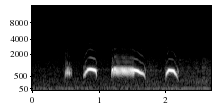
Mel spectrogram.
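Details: Spotted dove calling to lure and stimulate wild doves, a full sequence of calling, urging and cooing styles: a short note, then arched mellow coos and one long sustained coo, quiet background.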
